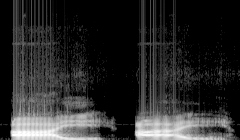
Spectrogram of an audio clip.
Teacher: With the I sound, you want to start with a wide mouth for ah, and glide into an E.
